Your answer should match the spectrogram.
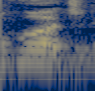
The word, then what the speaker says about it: Hodgkin: A pronúncia é essa mesmo? Linfoma não Hodgkin.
